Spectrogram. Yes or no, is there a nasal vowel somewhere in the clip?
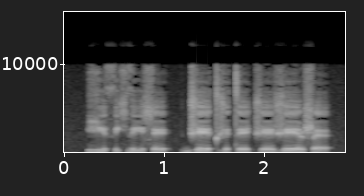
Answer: no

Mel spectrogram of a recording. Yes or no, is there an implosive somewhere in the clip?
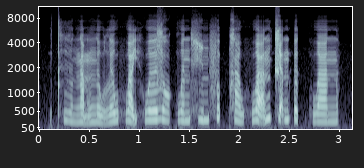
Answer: no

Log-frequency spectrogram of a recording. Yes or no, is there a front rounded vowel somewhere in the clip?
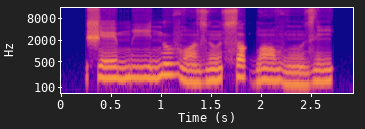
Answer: no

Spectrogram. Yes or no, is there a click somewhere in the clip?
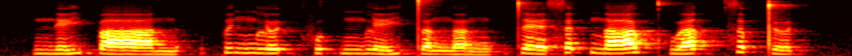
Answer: no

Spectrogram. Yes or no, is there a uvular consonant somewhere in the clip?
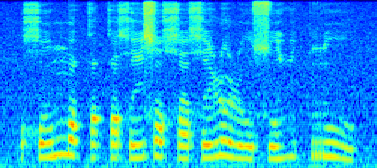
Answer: yes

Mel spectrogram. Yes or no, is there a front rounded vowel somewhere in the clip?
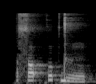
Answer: no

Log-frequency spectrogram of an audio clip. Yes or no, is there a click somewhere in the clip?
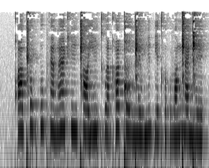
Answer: yes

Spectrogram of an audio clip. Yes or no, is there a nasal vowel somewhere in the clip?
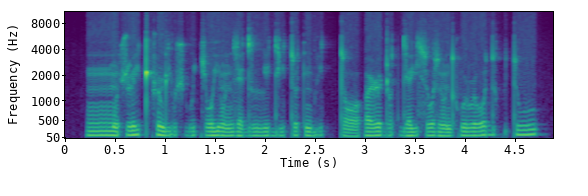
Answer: yes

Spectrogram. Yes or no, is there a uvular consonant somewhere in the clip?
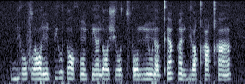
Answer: yes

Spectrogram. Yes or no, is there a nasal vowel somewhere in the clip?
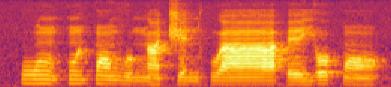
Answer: yes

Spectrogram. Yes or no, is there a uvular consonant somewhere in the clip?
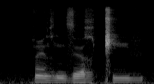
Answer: yes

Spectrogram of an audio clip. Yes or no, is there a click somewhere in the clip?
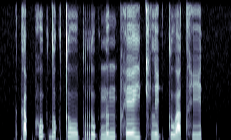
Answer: no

